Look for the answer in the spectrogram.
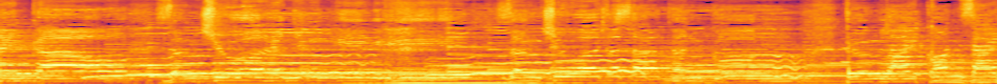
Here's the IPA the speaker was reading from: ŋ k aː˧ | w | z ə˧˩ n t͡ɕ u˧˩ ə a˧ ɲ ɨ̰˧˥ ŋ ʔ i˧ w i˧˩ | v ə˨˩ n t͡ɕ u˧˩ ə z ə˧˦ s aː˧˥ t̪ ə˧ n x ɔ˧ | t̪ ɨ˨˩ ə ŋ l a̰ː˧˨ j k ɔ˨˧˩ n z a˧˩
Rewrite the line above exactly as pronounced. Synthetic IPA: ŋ k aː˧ | w | z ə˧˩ n t͡ɕ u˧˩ ə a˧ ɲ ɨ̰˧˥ ŋ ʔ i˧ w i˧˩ | z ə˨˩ n t͡ɕ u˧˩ ə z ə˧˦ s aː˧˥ t̪ʰ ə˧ n k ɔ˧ | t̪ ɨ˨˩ ə ŋ l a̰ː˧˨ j k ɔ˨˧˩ n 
